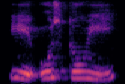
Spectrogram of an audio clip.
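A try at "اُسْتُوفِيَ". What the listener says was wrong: One more harakah for the fa. Ui sound.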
